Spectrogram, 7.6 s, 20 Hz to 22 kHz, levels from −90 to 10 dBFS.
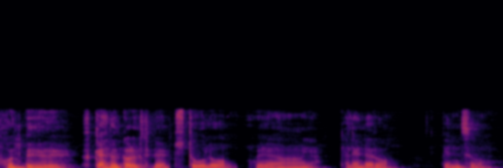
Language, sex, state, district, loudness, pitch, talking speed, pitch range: Kannada, male, Karnataka, Dharwad, -37 LUFS, 120 Hz, 65 wpm, 115-135 Hz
